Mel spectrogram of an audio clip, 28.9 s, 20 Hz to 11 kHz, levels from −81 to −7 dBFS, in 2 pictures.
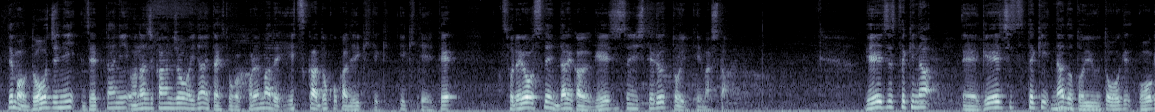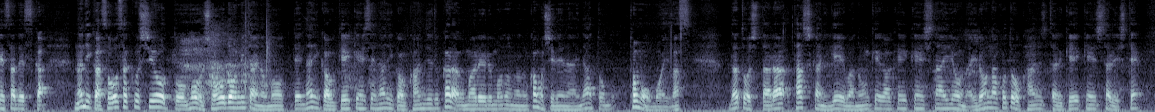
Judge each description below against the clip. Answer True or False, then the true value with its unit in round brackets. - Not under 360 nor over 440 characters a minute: True (380 characters per minute)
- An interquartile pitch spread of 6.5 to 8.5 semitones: False (5.7 semitones)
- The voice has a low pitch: True (125 Hz)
